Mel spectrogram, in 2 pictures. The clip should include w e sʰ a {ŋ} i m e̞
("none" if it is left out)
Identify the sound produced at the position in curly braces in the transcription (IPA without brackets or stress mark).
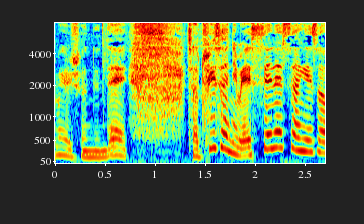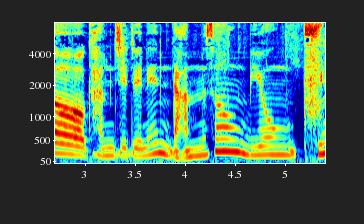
ɲ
